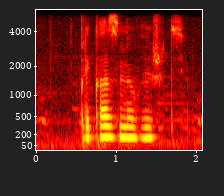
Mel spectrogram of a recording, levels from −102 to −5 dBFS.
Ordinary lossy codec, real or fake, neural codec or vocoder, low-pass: none; real; none; 5.4 kHz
